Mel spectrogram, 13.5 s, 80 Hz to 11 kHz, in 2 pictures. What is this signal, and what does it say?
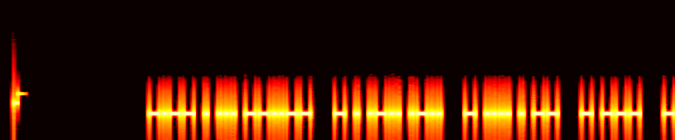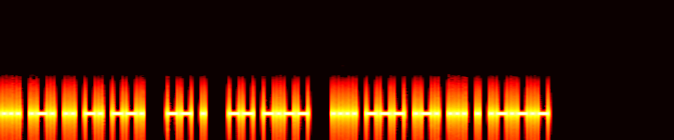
Morse code, heard as a keyed tone, about 34 wpm, 700 Hz. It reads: YES, TELL THEM TO BRING ME MY HORSE.
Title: Sentences from Top 500 Words 35wpm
